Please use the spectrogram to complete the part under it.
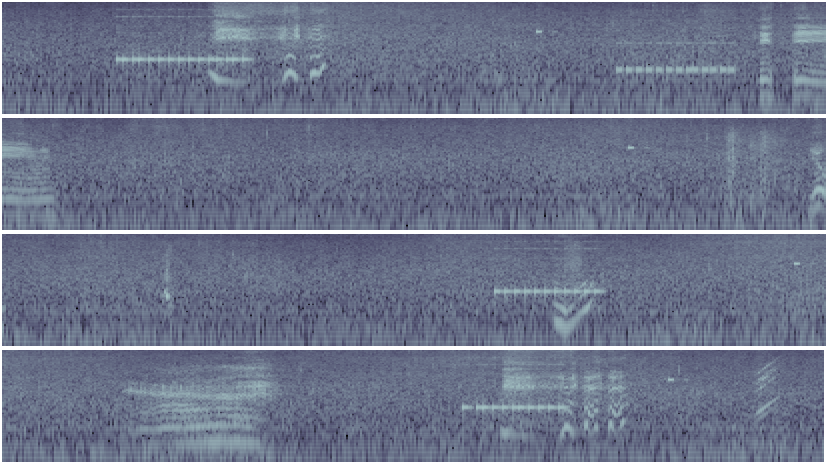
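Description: Short electronic chimes beep as lines of dialogue pop up.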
